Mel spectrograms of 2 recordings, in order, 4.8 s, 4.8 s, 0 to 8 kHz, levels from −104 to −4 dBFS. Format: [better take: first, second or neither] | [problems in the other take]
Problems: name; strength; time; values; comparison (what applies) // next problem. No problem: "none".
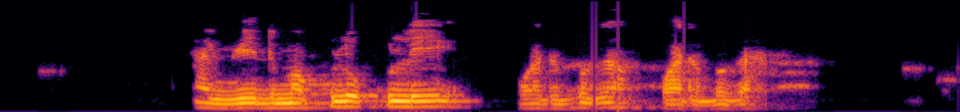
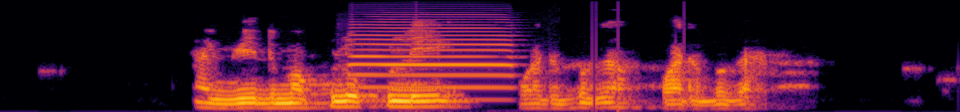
first | background sound (Wind instrument, woodwind instrument); 4 dB below the speech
